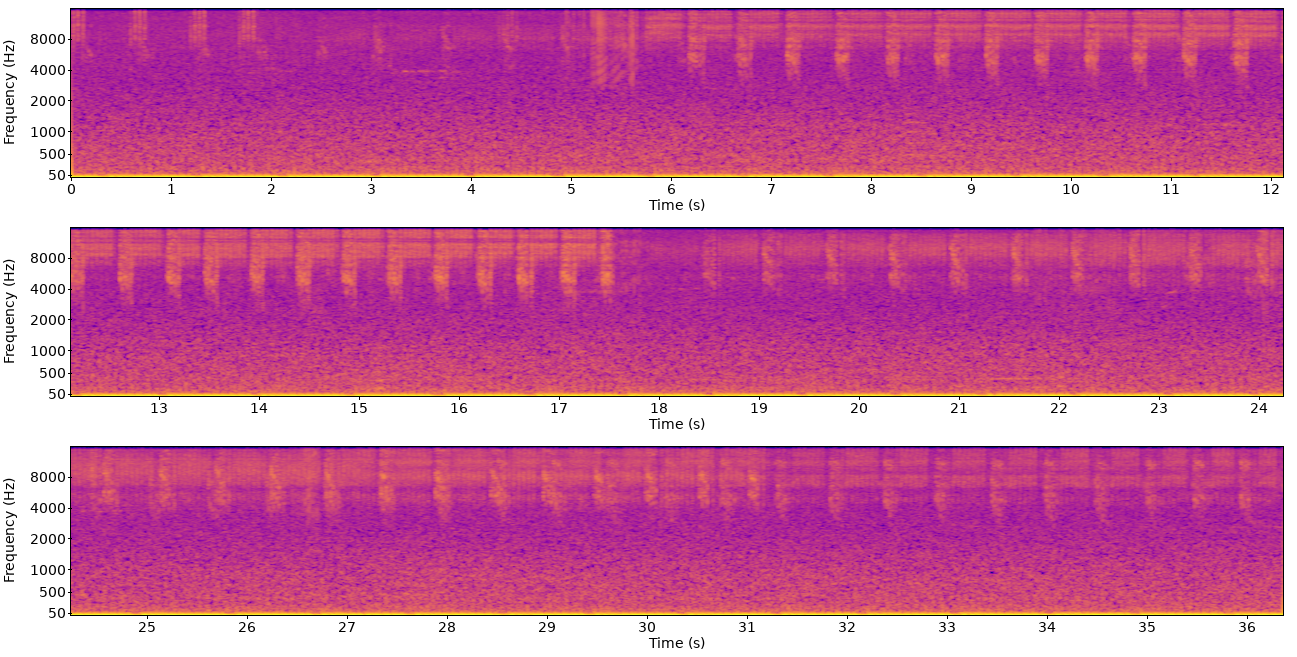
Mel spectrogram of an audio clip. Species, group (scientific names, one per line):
Stauroderus scalaris
Orthoptera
